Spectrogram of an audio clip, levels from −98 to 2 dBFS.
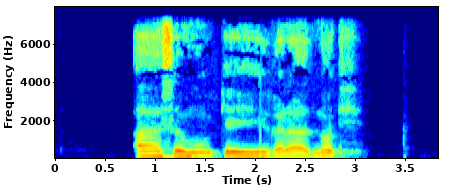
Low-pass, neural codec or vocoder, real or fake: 7.2 kHz; none; real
